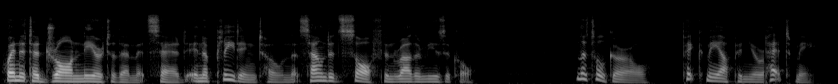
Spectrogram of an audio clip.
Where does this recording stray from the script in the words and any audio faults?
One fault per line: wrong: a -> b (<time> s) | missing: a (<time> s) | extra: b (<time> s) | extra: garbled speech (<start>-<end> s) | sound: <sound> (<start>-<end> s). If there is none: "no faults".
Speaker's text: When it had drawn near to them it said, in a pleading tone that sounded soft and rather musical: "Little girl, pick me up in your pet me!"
no faults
